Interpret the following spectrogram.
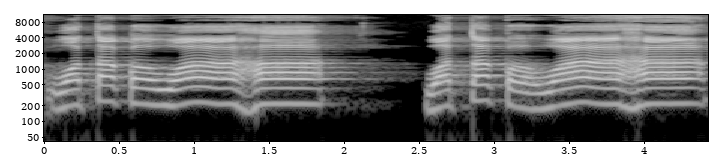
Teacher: ওয়াতাক ওয়াহা বলবেন না, ওয়াতাক যদি বলি এই কফ কি হয়ে যাচ্ছে, কাফ হয়ে যাচ্ছে, তাহলে সম্পূর্ণ ভুল। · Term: কফ কলকল হরফ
